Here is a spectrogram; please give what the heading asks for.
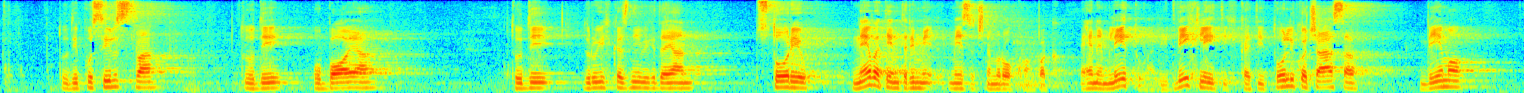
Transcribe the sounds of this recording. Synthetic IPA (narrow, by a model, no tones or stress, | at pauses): t̪ud̪ipɔsilst̪ʋa | t̪ud̪iɔbɔːja | t̪ud̪id̪ɾuːɡixkazniːʋiɣd̪ɛjaːn | st̪oːɾiwnɛʋət̪eːmt̪ɾimmeːsɛt͡ʃnɛmɾoːkuampakwɛːnɛmleːt̪uaːlid̪ʋexleːt̪ixkajt̪it̪oːlikɔt͡ʃaːsa | ʋeːmɔ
